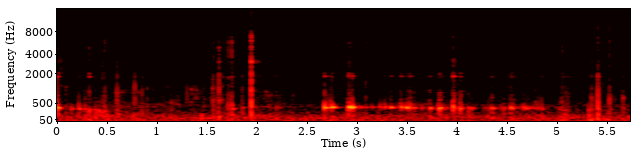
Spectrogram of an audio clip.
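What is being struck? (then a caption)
Small plastic bottle with screw cap. Fingertips tap and handle the cap and lid of a small, clear plastic bottle with a black cap, hollow and apparently empty, held close to the mic. A quiet run of light, quick taps and soft scratchy handling carries a low, hollow resonant tone, with a few sharper clicks in between.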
